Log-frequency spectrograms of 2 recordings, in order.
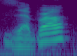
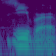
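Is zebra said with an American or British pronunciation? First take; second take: British; American. First: It is said with a British pronunciation. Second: It is said with an American pronunciation. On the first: "in British it's like zebra" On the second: "in like American English it's like zebra"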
